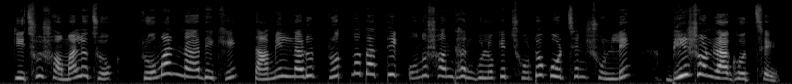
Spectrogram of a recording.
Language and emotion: Bengali, angry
